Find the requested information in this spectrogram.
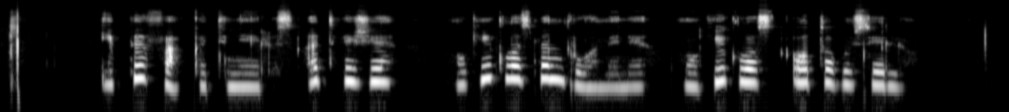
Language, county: Lithuanian, Tauragė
